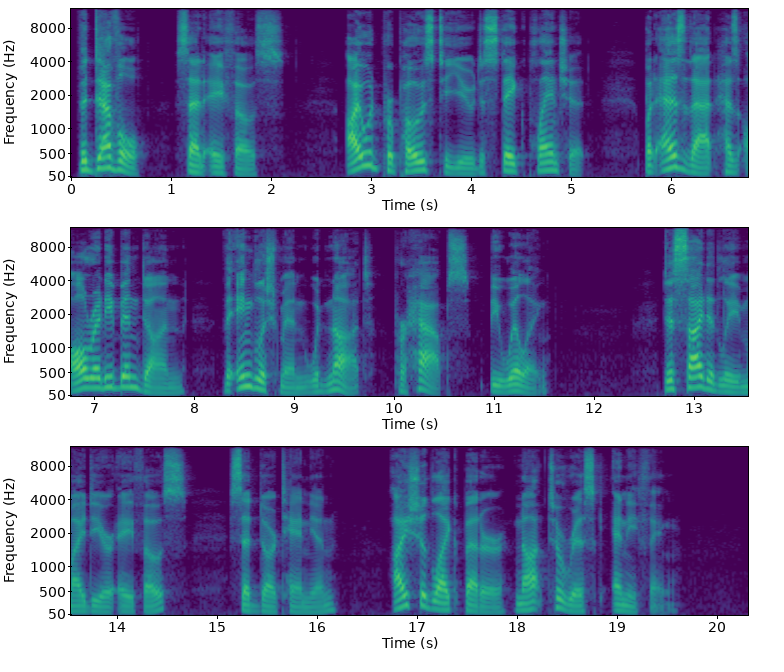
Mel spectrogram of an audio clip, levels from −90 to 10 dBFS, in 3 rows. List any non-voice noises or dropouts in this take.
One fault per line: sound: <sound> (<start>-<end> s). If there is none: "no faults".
no faults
